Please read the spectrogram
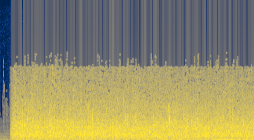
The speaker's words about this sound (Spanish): Mucha lluvia durante toda la mañana a lo largo y ancho de nuestra región, con aviso amarillo de la EMET por esas precipitaciones y también con la amenaza de tormentas, además de fenómenos costeros en la costa oriental.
